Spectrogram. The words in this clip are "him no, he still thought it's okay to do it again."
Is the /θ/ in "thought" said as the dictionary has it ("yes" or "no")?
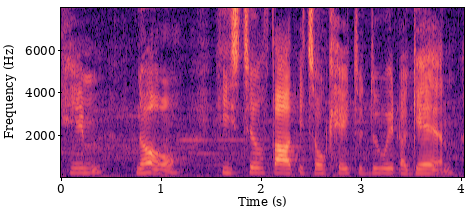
yes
